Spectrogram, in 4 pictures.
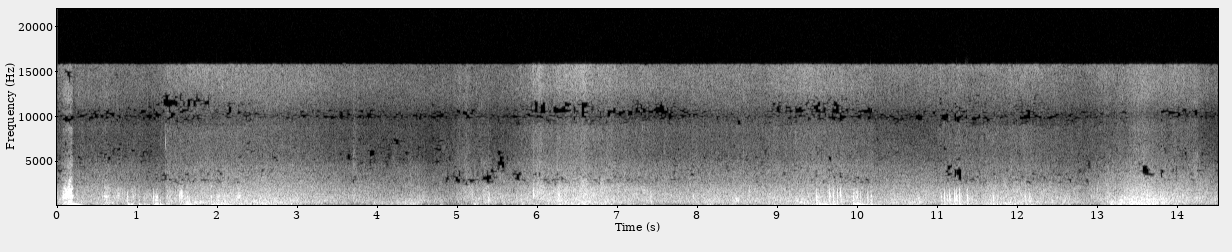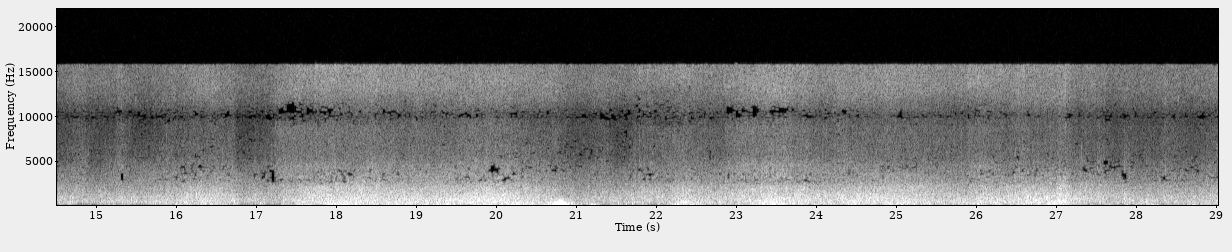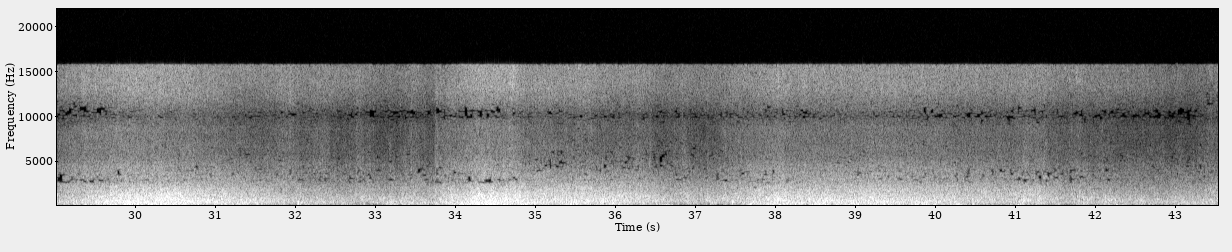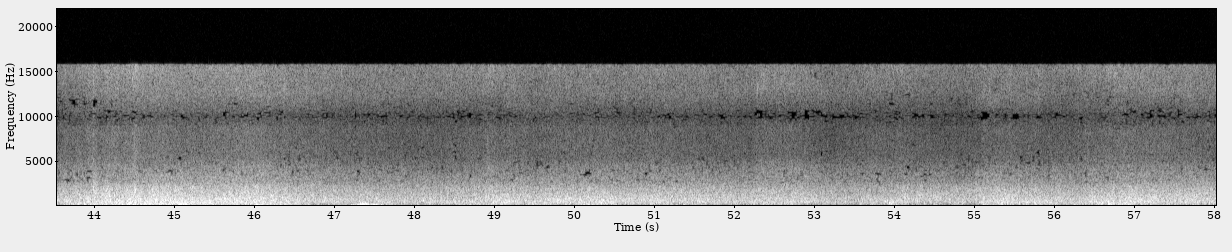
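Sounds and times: small waves washing on sand: 0.0 - 58.0.

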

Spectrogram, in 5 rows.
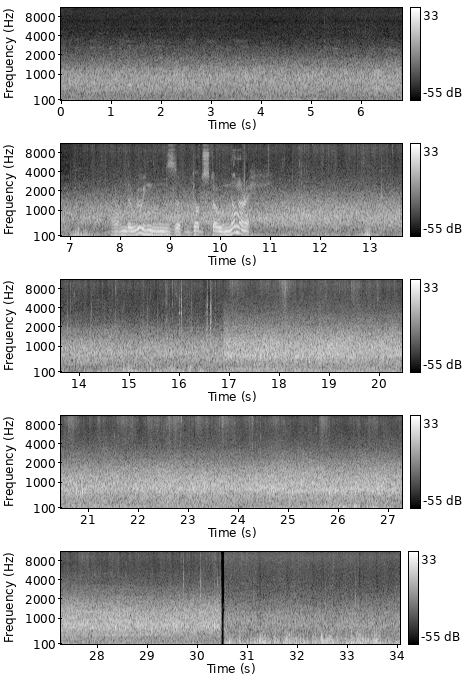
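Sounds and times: wind buffeting microphone: 3.3 - 34.0
footsteps on earth path: 7.0 - 33.9.

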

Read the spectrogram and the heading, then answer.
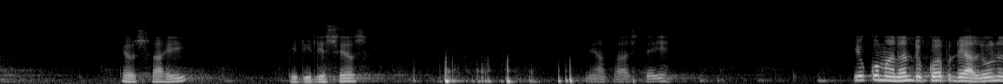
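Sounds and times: man talking: 1.2 - 2.0, 2.9 - 3.8, 5.8 - 6.8, 8.6 - 10.0
microphone thumps: 4.1 - 7.2.

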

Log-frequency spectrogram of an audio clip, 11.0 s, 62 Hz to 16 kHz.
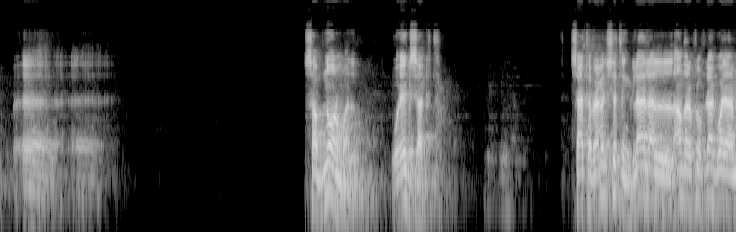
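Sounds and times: man making hesitation sounds: 0.0 - 1.4.

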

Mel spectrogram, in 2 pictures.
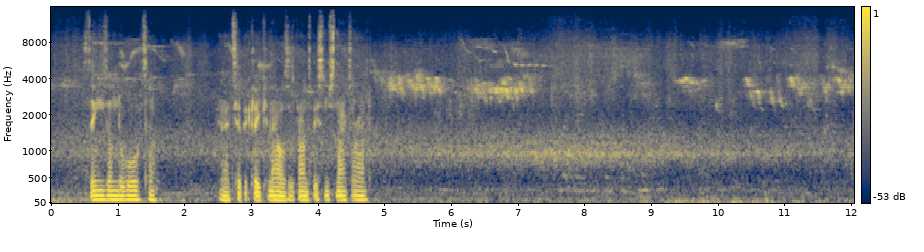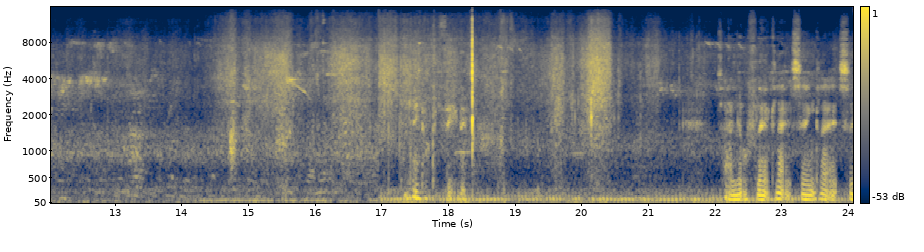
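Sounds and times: birds chirping: 0.0 - 24.0
low outdoor rumble: 0.0 - 24.0.

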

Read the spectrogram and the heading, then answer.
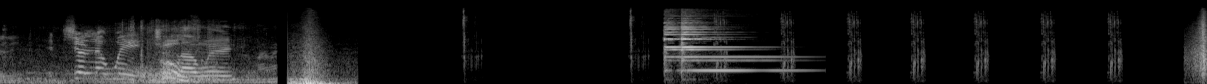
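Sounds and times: short whooshes: 2.9 - 3.6
bright bell ding: 6.6 - 8.3.

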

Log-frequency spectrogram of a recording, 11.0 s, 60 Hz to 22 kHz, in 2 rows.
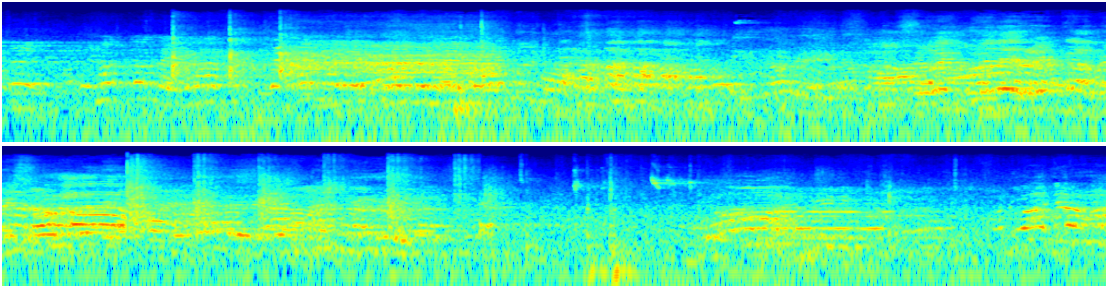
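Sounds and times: players calling out: 0.0 - 11.0.

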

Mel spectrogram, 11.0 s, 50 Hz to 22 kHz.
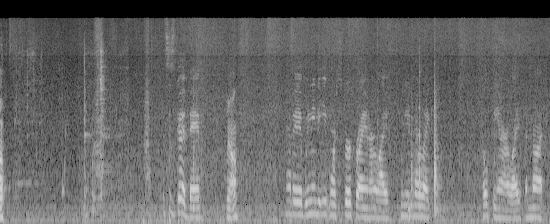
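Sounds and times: faint sizzle: 0.0 - 11.0
metal spatula scraping griddle: 1.7 - 2.3.

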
